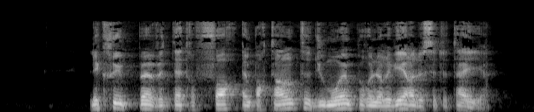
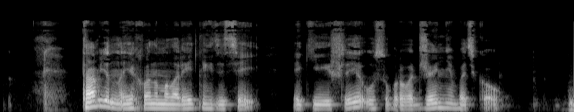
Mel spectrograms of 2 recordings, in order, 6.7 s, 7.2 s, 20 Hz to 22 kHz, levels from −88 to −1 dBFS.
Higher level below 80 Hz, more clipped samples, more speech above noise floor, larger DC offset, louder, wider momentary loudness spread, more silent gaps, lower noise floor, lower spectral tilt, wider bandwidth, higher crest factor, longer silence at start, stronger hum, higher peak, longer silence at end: about the same, -60 dBFS vs -58 dBFS; neither; first, 61 dB vs 44 dB; neither; about the same, -25 LUFS vs -24 LUFS; second, 8 LU vs 16 LU; neither; first, -86 dBFS vs -67 dBFS; second, -4.5 dB/octave vs -6.5 dB/octave; about the same, 11.5 kHz vs 11.5 kHz; about the same, 20 dB vs 24 dB; first, 1.15 s vs 0.55 s; neither; second, -6 dBFS vs 0 dBFS; first, 0.6 s vs 0 s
